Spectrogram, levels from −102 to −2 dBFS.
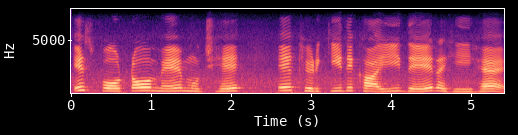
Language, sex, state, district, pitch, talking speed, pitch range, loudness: Hindi, female, Madhya Pradesh, Katni, 255 Hz, 110 wpm, 235-275 Hz, -16 LUFS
